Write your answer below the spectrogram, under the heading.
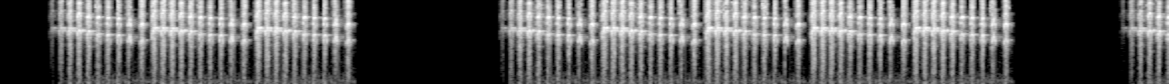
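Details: Whistling duck, recorded for training songbirds, giving bursts of quick pulsed notes overlaid with high descending whistles, a few seconds each, broken by abrupt silences.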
